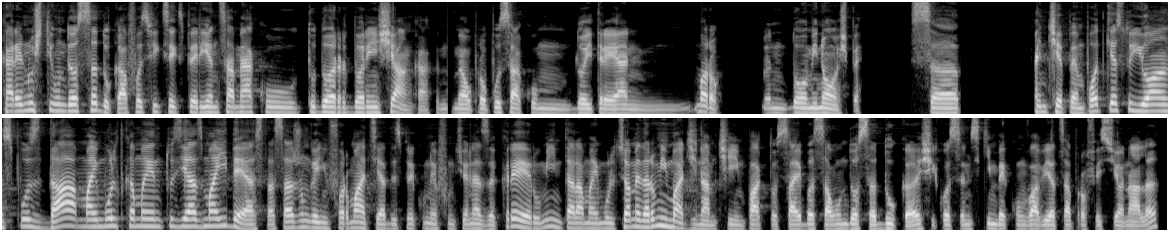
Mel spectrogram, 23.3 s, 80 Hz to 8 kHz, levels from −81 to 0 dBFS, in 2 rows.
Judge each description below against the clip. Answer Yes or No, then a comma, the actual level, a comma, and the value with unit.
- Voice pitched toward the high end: No, low, 130 Hz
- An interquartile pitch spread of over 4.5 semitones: Yes, average, 5.3 semitones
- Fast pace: Yes, fast, 195 wpm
